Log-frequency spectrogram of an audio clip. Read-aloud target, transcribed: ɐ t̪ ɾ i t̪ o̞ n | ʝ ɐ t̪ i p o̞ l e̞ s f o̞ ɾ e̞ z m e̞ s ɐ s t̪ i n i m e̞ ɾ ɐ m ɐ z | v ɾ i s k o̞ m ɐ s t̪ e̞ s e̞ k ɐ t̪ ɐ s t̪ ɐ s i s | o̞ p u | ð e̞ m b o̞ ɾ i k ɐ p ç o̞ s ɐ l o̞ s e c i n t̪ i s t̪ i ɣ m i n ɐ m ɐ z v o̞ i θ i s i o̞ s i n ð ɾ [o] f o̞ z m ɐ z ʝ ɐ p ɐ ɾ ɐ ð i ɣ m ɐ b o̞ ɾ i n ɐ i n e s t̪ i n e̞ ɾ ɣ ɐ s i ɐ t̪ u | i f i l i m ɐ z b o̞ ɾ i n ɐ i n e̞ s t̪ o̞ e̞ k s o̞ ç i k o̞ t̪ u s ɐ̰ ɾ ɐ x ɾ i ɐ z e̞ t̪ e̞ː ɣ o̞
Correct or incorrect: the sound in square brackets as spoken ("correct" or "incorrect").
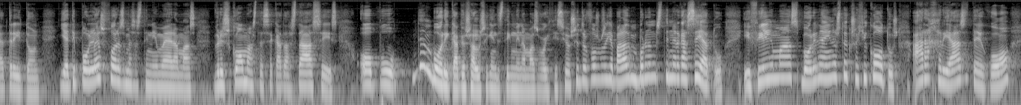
correct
